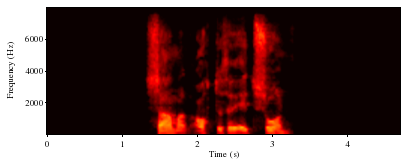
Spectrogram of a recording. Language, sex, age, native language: Icelandic, male, 50-59, Icelandic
